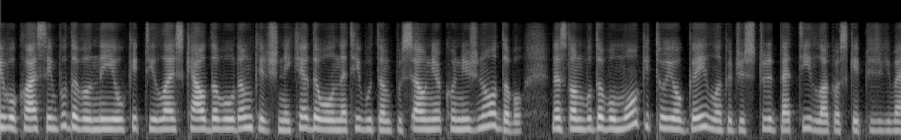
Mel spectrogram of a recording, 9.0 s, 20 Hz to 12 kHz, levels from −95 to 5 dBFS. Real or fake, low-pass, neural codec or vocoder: fake; 7.2 kHz; codec, 16 kHz, 0.2 kbps, FocalCodec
